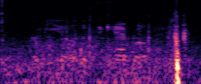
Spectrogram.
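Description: Car road noise heard from inside the cabin while driving: a steady low rumble. A single sharp knock comes near the end.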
